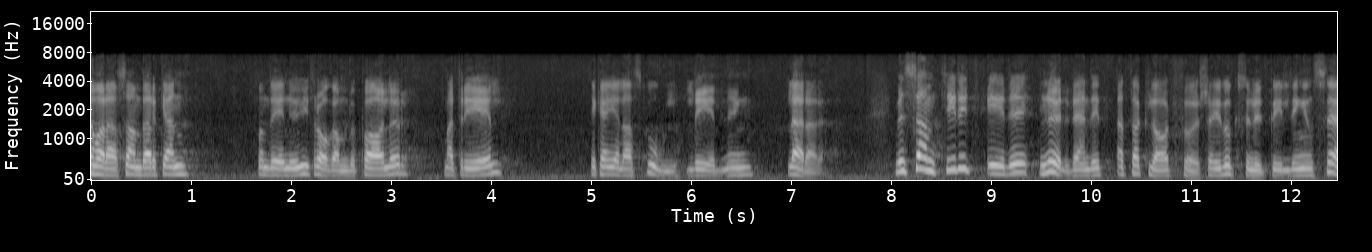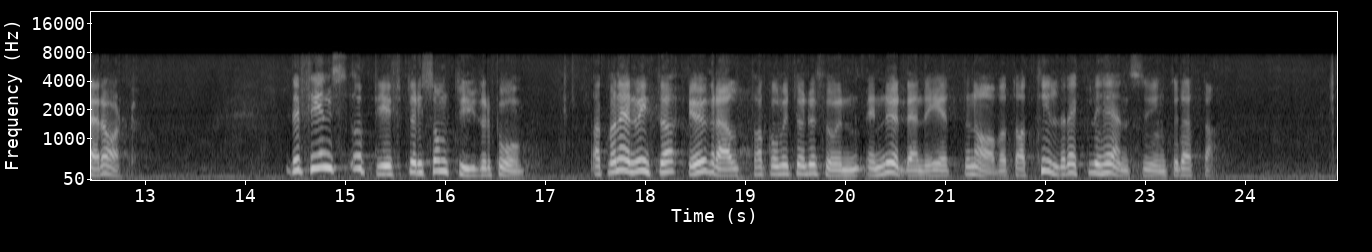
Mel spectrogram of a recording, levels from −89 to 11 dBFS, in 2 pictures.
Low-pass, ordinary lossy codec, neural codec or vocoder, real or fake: none; none; codec, 16 kHz, 2 kbps, FunCodec, trained on Chinese and English, 25 frames a second; fake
